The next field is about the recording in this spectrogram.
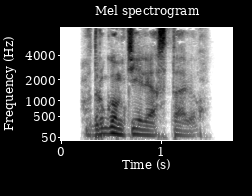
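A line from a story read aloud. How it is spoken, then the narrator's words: Angry grumble. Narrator (Russian): буркнул я, злясь на себя за откровенность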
